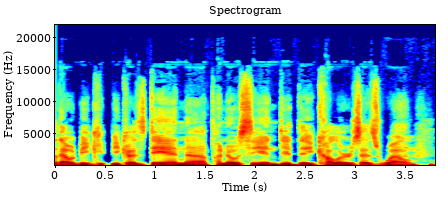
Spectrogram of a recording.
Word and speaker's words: Panosian: and the artist is Dan pansan uh P panosian excuse me I apologize for mispronouncing that but Dan ponosan which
